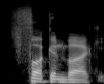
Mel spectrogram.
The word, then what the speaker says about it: FknBucky: I spell it, you say fucking Bucky.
